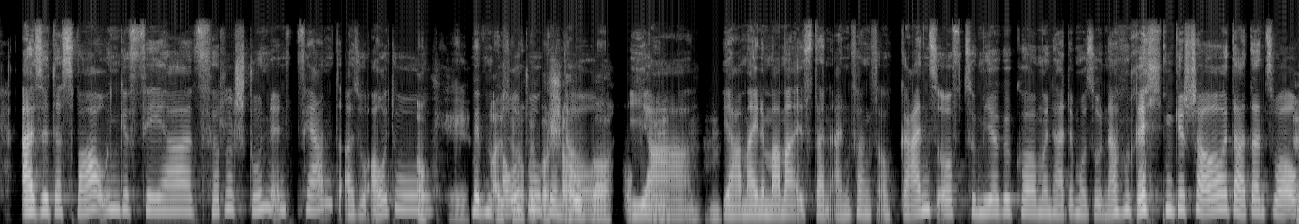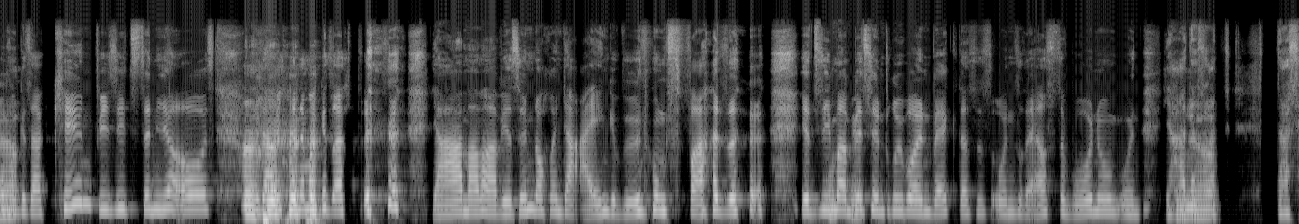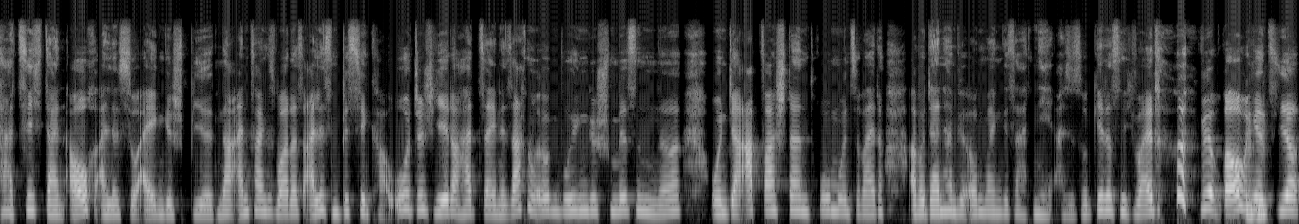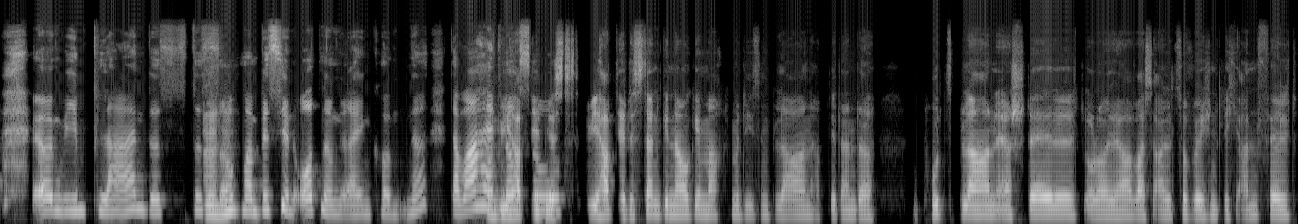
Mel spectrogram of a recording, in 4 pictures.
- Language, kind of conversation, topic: German, podcast, Wann hast du zum ersten Mal wirklich Verantwortung übernommen, und was hast du daraus gelernt?
- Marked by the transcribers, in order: laugh; chuckle; laughing while speaking: "Eingewöhnungsphase"; laughing while speaking: "weiter. Wir brauchen jetzt hier"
